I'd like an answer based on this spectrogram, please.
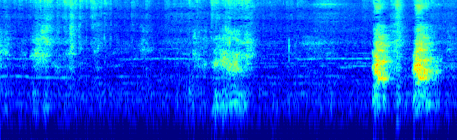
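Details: Female greyhound playing with her mate, giving two loud, short, rough barks in quick succession near the end, after a few fainter yips and huffs; a quiet background with a faint steady tone.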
